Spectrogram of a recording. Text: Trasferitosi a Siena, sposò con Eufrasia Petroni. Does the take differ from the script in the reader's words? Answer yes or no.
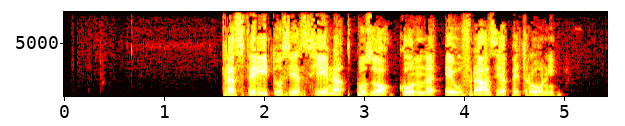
no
